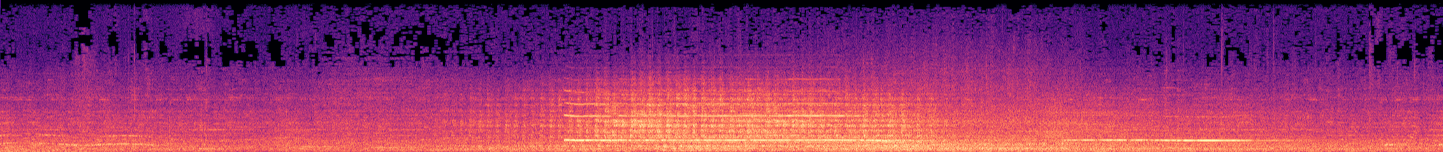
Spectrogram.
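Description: Big Thunder Mountain mine-train roller coaster running along its track, building up from about four seconds in and becoming loud and rushing from about six seconds in, with a steady high-pitched tone over the loudest stretch. It falls back shortly before the end.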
